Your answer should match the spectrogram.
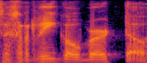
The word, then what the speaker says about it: Rigoberto: You got to roll the R. I think it's Rigoberto.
